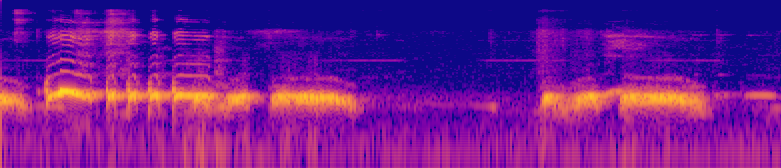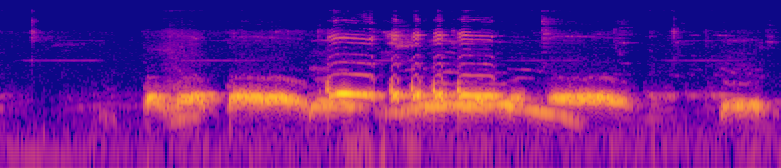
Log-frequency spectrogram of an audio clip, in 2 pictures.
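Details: Lure song from a Bangkok zebra dove meant to start other doves singing: two phrases, each opening with a fast stuttering trill of pulsed coos followed by smooth held coos, separated by silence.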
